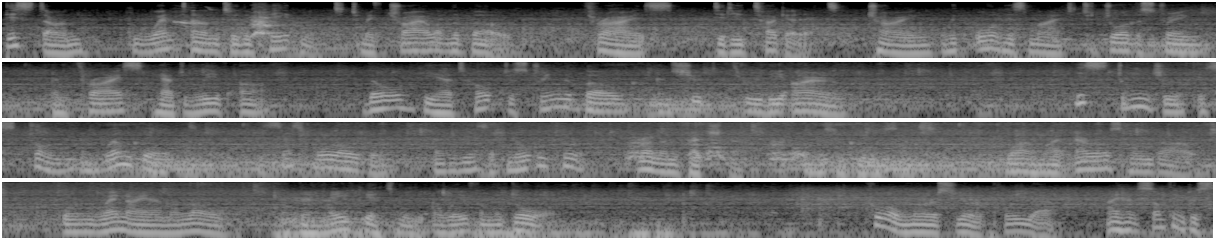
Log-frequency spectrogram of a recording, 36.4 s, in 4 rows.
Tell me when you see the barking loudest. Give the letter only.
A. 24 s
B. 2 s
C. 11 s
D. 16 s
B.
